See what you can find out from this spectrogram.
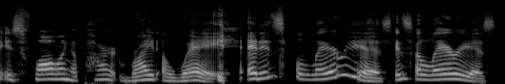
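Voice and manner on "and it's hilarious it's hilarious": high, gleeful amusement; laugh, then pitch it up in delight. Real, not acted. Vlogger delighted their story is falling apart, laughing. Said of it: "So that's why I'm laughing".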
